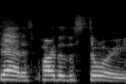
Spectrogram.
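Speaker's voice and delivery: plain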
